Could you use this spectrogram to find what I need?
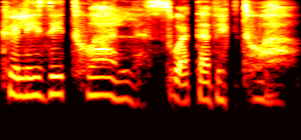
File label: levelup, fr; cookie run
